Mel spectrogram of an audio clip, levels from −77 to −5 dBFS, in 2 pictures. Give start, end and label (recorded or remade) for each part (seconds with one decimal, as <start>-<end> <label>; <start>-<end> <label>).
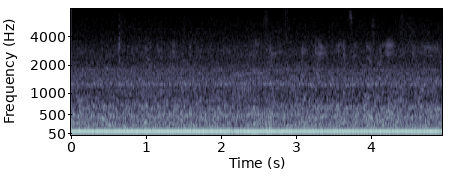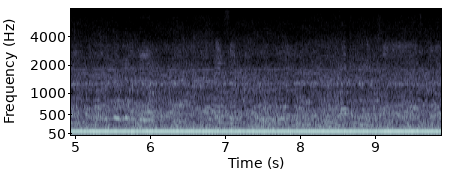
0.0-2.1 recorded; 2.1-2.8 remade; 2.8-4.8 recorded; 4.8-9.5 remade; 9.5-9.9 recorded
